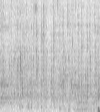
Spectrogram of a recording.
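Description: Water running steadily from a refrigerator's water dispenser into a container: a faint, even hiss.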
